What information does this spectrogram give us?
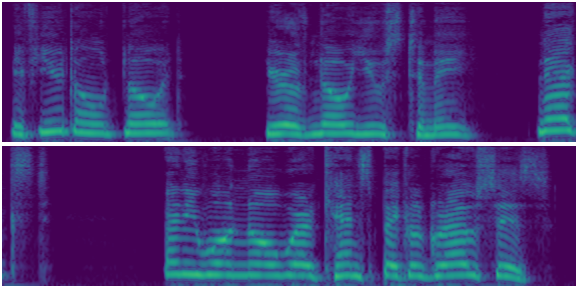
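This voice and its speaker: A man's voice: very high voice, fairly even intonation, normal speed, clear, resonant tone, no room sound, studio quality, voice pushed up. A man voicing a vain, scheming zombie man who speaks smugly and peevishly. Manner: smug, wheedling, peevish. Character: scheming undead male zombie, vain and sly.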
